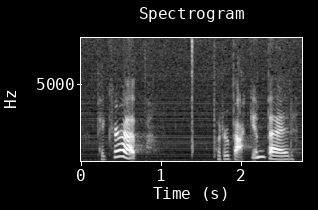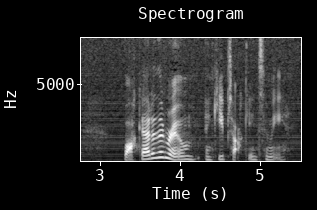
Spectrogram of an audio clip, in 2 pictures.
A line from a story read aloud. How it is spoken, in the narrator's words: very quietly said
